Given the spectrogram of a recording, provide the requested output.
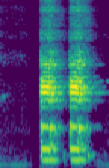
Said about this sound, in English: So, the first thing that they've decided was that the distinctive sound uh, of, of uh, the car would be something that we associate now, like the bulb horn, all right? The, the honk honk uh, bulb horn. Here, here would be an example of that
